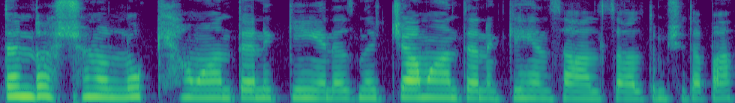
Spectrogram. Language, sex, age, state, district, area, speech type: Kashmiri, female, 18-30, Jammu and Kashmir, Bandipora, rural, spontaneous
